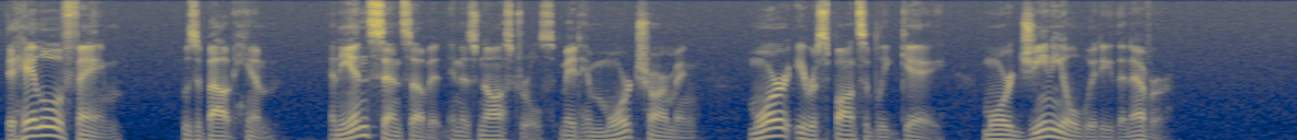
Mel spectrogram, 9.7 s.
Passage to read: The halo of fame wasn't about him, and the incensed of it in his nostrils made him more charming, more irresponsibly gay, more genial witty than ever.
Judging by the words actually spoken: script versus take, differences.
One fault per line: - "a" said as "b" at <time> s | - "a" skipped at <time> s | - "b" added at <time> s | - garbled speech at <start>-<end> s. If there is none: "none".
- "wasn't" said as "was" at 1.3 s
- "incensed" said as "incense" at 2.7 s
